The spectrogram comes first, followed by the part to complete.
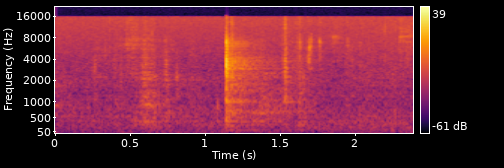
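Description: Hard plastic parts being handled: the RC truck's front grille piece against its plastic body shell, with a faint rustle and one sharp plastic click about a second in.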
